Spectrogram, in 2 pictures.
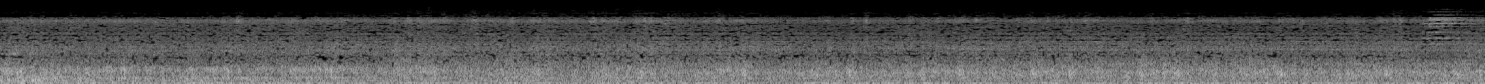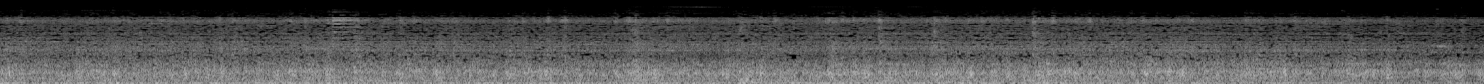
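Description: Freight train of goods wagons rolling past, a steady rumble of wheels on rails that begins to fade near the end as the last wagons clear.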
